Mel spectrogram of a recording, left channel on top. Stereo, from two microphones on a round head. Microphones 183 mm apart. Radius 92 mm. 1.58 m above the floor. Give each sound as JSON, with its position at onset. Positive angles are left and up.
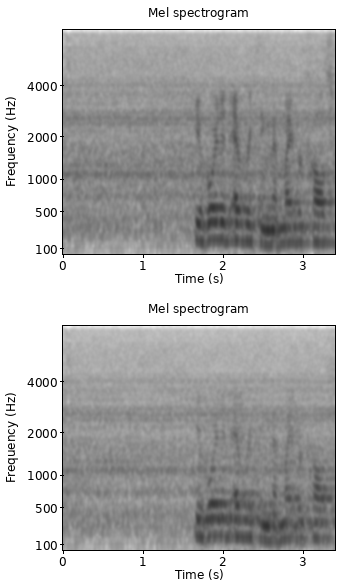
{"t": 1.6, "sound": "a man speaking", "side_deg": 75, "distance_m": 0.9}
